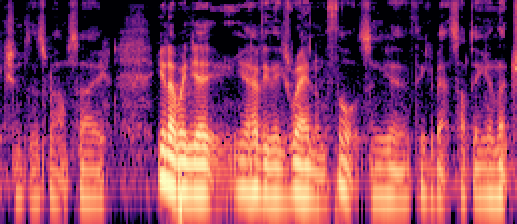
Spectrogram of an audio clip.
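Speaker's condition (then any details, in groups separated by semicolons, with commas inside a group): No condition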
